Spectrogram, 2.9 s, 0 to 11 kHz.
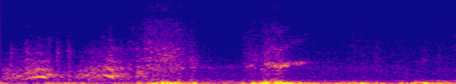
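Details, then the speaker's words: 1957 Chevy 210 barn-find hot rod, restarted after sitting about half an hour on a 600-mile drive home; it had been hard to start. It catches quickly, revs cleanly and settles into a steady, better idle. Finding: normal start. "Okay, it made a liar out of me. Started right up. I don't know. I got nothing. It has not been starting up that easy."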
